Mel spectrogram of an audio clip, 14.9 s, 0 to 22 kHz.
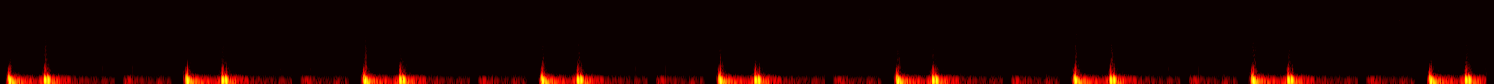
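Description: Slow, regular heartbeat with clear paired lub-dub sounds, about 34 beats a minute, in a quiet background.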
